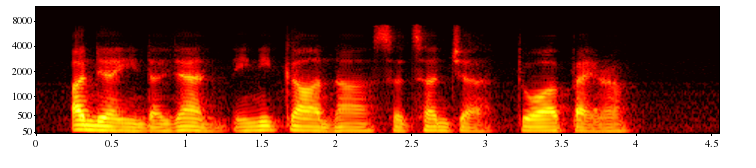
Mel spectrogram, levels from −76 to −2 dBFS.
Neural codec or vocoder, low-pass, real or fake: codec, 16 kHz, 0.2 kbps, FocalCodec; 7.2 kHz; fake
